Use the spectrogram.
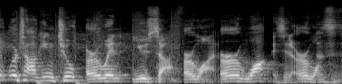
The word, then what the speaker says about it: Erwan: Hello, is it Erwin or Erwan? Erwan.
